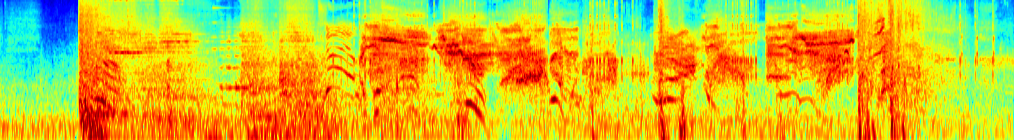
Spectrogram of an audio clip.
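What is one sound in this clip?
A monster shrieks and gurgles up close.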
